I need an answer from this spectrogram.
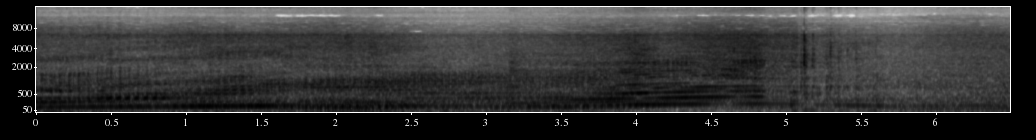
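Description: Cars driving off past the camera. A steady low engine drone gives way to an engine accelerating, its pitch rising from about two and a half seconds in, loudest around four seconds, then falling away about five seconds in.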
